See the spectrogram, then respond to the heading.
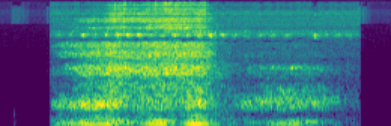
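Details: Sleeping girl snoring loudly, also described with bruxism and delirium: a loud, low, rattling snore through one long breath, fluttering rapidly as the airway vibrates.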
